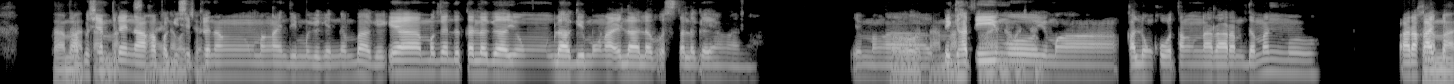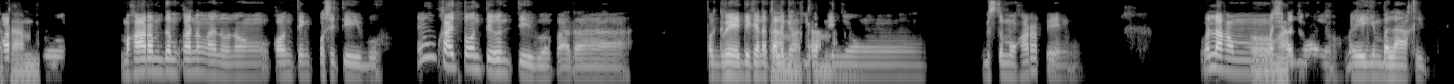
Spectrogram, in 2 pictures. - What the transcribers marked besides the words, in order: other background noise; tapping
- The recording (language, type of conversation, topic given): Filipino, unstructured, Paano mo hinaharap ang pagkabigo?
